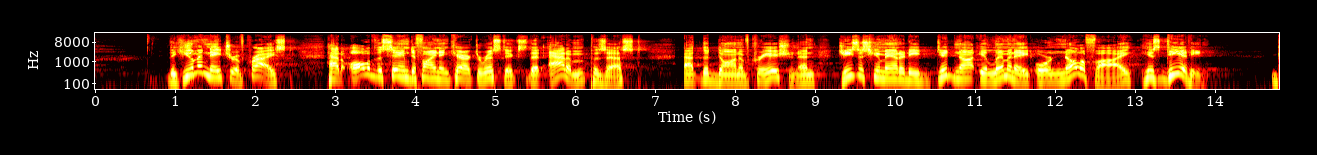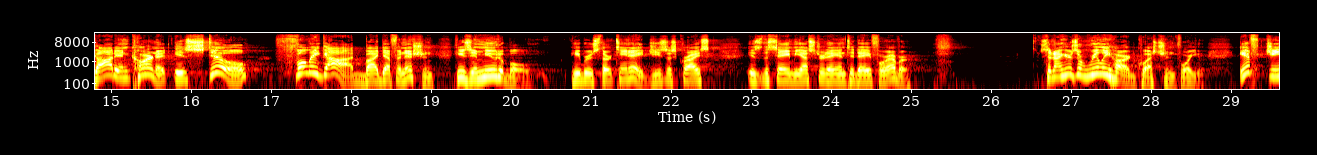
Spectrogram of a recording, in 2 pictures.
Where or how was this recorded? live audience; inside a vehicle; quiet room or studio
live audience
